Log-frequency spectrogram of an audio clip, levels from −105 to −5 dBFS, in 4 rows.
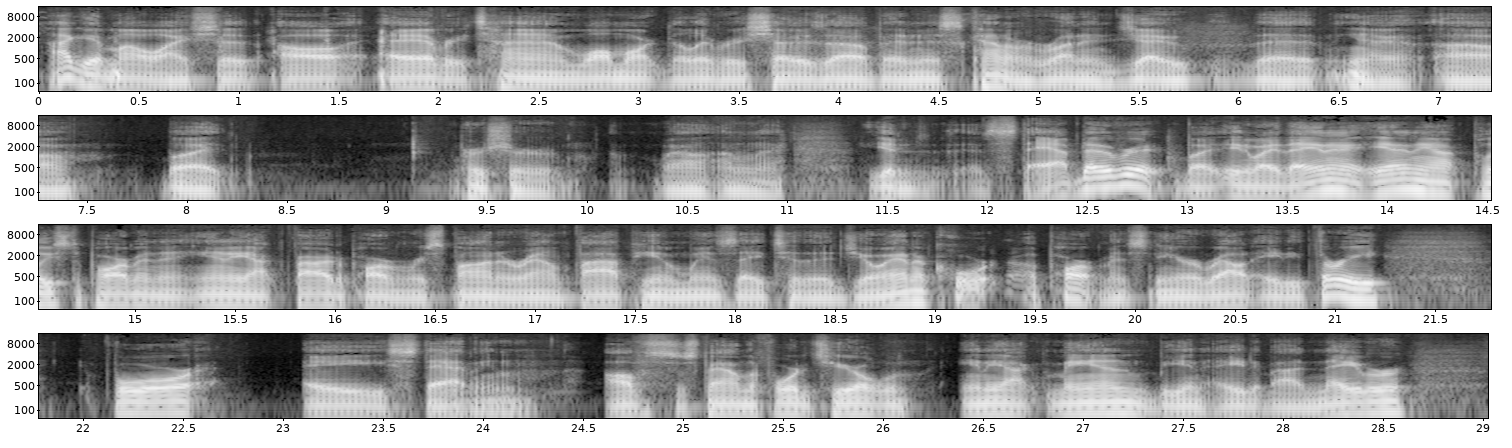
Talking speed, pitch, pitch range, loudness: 145 wpm, 70 Hz, 65-85 Hz, -20 LUFS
